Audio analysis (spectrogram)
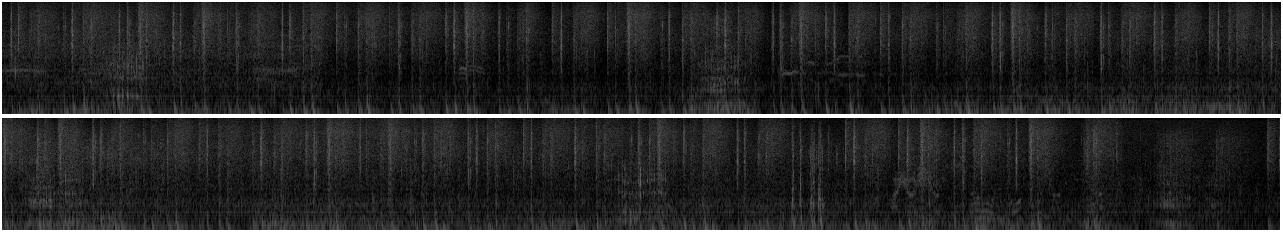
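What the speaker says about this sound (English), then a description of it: "I'm still using the beast horse from previous episode that Naoe gave me." Hooves clip-clop steadily beneath a dense, continuous game soundscape as a beast horse gallops in Assassin's Creed Shadows, with occasional snorts or whinny-like calls rising from the mix.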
